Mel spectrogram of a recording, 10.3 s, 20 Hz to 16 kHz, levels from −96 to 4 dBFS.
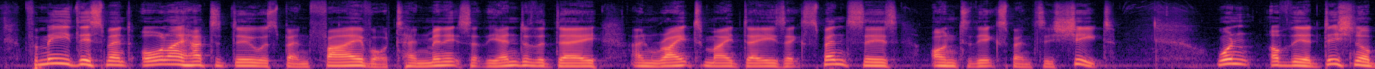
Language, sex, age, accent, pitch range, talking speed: English, male, 40-59, British, 120-155 Hz, 200 wpm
